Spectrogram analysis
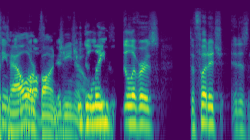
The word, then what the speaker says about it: Bongino: Then after Do you mean promising the Patel or raw footage, he Bongino?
